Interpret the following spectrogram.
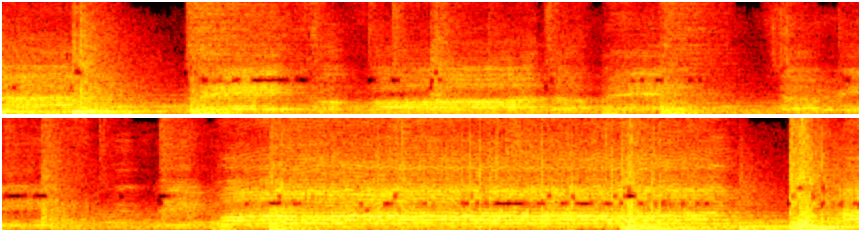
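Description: A church choir singing a gospel song, the voices swelling into a long, louder held chord in the second half.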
